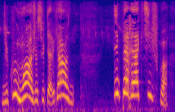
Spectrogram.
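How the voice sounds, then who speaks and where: A woman in her forties with a slightly high voice, worked up and theatrical as she recounts a story to her viewers. A sore throat holds her volume down, yet she stays vivid and blunt, swearing freely. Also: a little slow, no echo. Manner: animated, dramatic, colloquial storytelling with swearing. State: sore throat, talking softer than usual. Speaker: vlogger. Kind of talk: casual storytelling vlog.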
